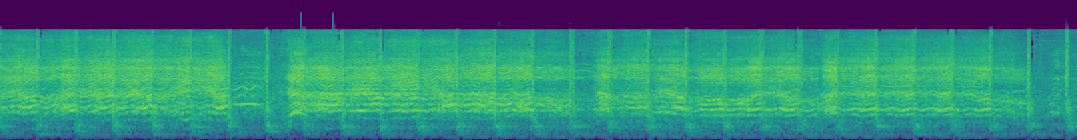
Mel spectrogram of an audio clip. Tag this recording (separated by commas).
Music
